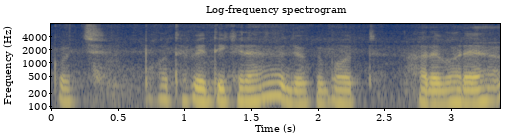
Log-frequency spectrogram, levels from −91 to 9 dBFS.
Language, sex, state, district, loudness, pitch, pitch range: Hindi, male, Bihar, Patna, -17 LUFS, 130 Hz, 120-135 Hz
